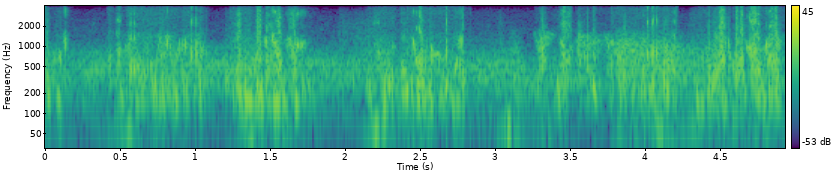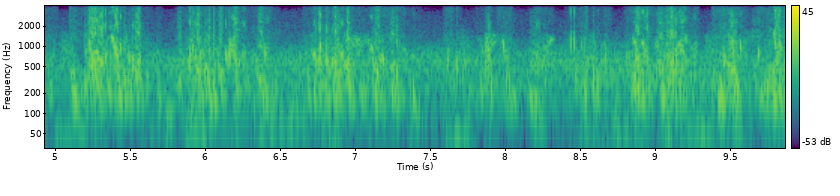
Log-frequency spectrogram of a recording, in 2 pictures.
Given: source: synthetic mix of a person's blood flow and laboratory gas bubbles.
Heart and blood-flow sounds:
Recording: Doppler ultrasound of blood flow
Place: subclavian vein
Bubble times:
0.00-0.20 s: bubbles
0.41-1.10 s: bubbles
1.17-1.82 s: bubbles
2.12-2.83 s: bubbles
3.25-4.21 s: bubbles
4.29-5.01 s: bubbles
5.09-5.72 s: bubbles
5.79-6.50 s: bubbles
6.63-7.43 s: bubbles
7.58-7.71 s: bubbles
7.79-8.32 s: bubbles
8.39-8.71 s: bubbles
8.78-9.29 s: bubbles
9.35-9.87 s: bubbles
From the record:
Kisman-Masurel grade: 444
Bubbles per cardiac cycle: continuous sound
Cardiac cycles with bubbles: 100%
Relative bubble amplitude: maximal (0.775 to 0.999)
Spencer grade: 4 (maximum detectable bubble signal sounding continuously throughout systole and diastole of every cardiac period, and overriding the amplitude of the normal cardiac signals)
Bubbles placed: anywhere in the cardiac cycle

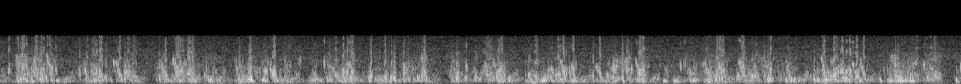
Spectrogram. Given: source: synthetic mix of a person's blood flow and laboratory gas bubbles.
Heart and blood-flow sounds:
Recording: Doppler ultrasound of blood flow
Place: precordium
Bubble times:
0.06-0.59 s: bubbles
0.76-1.43 s: bubbles
1.53-2.20 s: bubbles
2.32-2.94 s: bubbles
2.98-3.03 s: bubbles
3.10-3.61 s: bubbles
3.65-4.33 s: bubbles
4.47-5.22 s: bubbles
5.25-5.83 s: bubbles
5.91-6.51 s: bubbles
6.60-7.31 s: bubbles
7.33-8.00 s: bubbles
8.08-8.71 s: bubbles
8.77-9.43 s: bubbles
9.53-9.62 s: bubbles
From the record:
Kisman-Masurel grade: 444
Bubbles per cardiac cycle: continuous sound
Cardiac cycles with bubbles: 100%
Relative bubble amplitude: maximal (0.775 to 0.999)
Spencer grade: 4 (maximum detectable bubble signal sounding continuously throughout systole and diastole of every cardiac period, and overriding the amplitude of the normal cardiac signals)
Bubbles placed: anywhere in the cardiac cycle

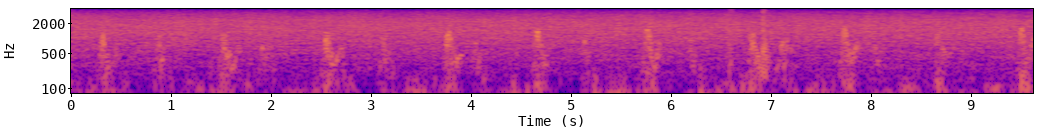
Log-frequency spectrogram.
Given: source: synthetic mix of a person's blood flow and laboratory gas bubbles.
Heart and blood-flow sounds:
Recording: Doppler ultrasound of blood flow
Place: precordium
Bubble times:
6.56-6.63 s: bubbles
6.89-7.03 s: bubbles
From the record:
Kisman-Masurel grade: 113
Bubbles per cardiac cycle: 1 to 2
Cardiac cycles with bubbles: 1 to 10%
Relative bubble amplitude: loud (0.450 to 0.775)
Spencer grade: 1 (occasional bubble signal discernible with the cardiac motion signal, with majority of cardiac periods free of bubbles)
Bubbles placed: only in the low amplitude regions of the cardiac cycle

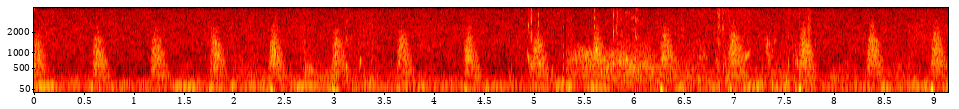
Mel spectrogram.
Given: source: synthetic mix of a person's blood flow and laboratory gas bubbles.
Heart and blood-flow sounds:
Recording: Doppler ultrasound of blood flow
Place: subclavian vein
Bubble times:
2.69-2.76 s: bubbles
3.04-3.40 s: bubbles
4.73-4.82 s: bubbles
4.91-5.07 s: bubbles
5.10-5.35 s: bubbles
5.53-6.09 s: bubbles
6.53-6.77 s: bubbles
6.80-7.17 s: bubbles
7.25-7.84 s: bubbles
From the record:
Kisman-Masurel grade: 221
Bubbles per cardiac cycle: several, 3 to 8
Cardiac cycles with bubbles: 10 to 50%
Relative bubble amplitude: barely perceptible (0.100 to 0.250)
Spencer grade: 2 (many but less than half of the cardiac periods contain bubble signals, singularly or in groups)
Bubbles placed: anywhere in the cardiac cycle

